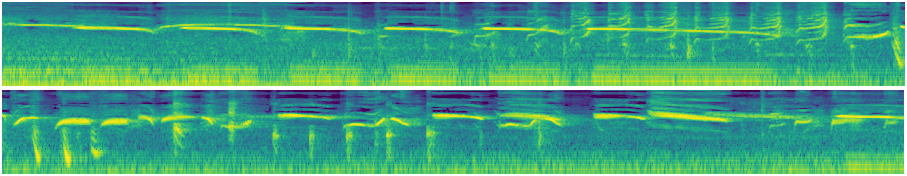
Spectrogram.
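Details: Tame caged Chinese hwamei that sings wherever it is set down, even on a table or carried by hand. Loud clear whistles slur downward in repeated series, then a burst of sharp falling notes and quick varied phrases over a faint low hum.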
